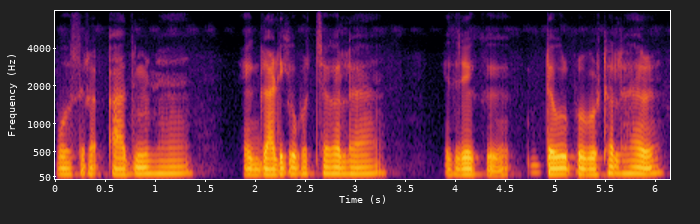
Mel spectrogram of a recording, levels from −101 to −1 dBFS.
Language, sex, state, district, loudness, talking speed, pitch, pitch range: Hindi, male, Jharkhand, Palamu, -19 LUFS, 155 wpm, 110 Hz, 95-110 Hz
